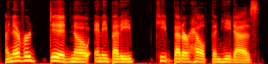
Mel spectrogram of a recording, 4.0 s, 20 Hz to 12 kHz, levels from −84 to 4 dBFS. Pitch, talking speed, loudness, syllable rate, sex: 160 Hz, 165 wpm, -18 LUFS, 4.8 syllables/s, female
